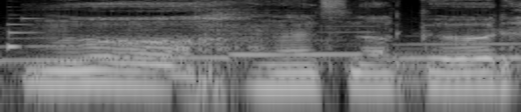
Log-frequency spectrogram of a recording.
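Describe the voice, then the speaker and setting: A man's voice: fairly low pitch, level tone, very slow. A man playing a polite, troubled innkeeper in an anime game, courteous and a little hesitant. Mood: worried. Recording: music behind the voice.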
